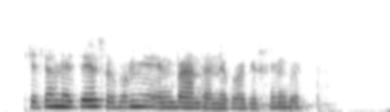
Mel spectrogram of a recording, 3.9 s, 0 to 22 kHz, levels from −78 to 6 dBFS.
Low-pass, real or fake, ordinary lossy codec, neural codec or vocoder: 5.4 kHz; fake; none; codec, 24 kHz, 3 kbps, HILCodec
